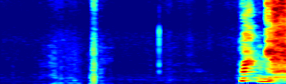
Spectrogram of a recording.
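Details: Person lying in bed trying to sleep; after turning onto the other side, quiet breathing and rustling in a small room, then a sudden loud sneeze near the end, part of a sneezing fit.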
